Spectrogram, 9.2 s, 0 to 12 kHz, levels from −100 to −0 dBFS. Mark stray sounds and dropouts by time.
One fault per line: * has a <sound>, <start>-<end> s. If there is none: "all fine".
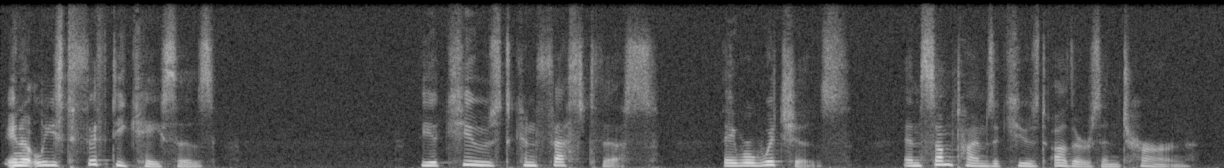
all fine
